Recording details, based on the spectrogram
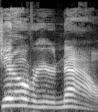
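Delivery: shouted, high, urgent yell. In a tabletop game, a player voices their character turning back: yelling. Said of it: "and I'm like yelling".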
